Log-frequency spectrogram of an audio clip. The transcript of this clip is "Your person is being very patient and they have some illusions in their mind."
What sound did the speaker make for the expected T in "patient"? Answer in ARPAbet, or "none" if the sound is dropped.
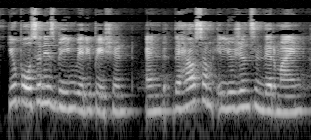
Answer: T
